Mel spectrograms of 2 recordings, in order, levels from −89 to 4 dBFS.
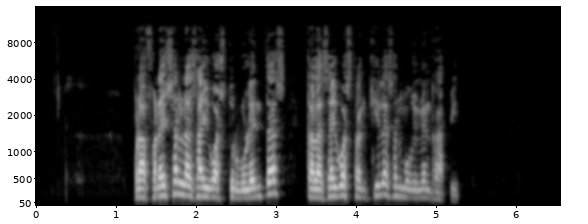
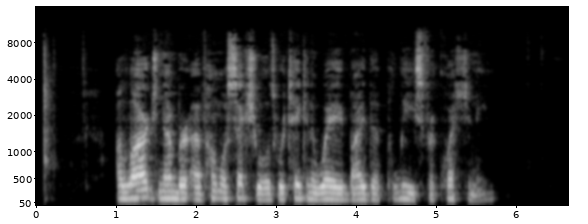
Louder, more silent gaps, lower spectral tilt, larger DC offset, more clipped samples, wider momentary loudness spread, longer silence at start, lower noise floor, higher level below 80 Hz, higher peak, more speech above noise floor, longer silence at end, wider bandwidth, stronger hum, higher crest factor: about the same, -20 LUFS vs -20 LUFS; neither; about the same, -5 dB/octave vs -5 dB/octave; neither; neither; about the same, 13 LU vs 15 LU; first, 1.25 s vs 0.1 s; first, -88 dBFS vs -79 dBFS; second, -78 dBFS vs -64 dBFS; about the same, -2 dBFS vs -2 dBFS; first, 68 dB vs 59 dB; first, 1.3 s vs 1.1 s; about the same, 11 kHz vs 10 kHz; neither; about the same, 20 dB vs 20 dB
